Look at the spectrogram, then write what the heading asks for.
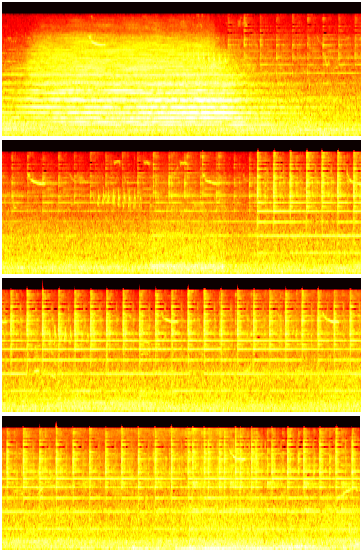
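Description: Metra commuter train's air horn sounding one long chord of several tones, then a bell ringing steadily about twice a second as the train draws into the station. A low rumble of the train builds near the end.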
